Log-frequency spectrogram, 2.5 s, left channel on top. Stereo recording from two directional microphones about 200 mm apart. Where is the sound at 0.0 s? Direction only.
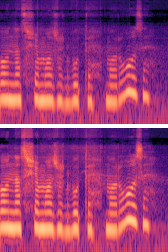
5° right (ahead or behind).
